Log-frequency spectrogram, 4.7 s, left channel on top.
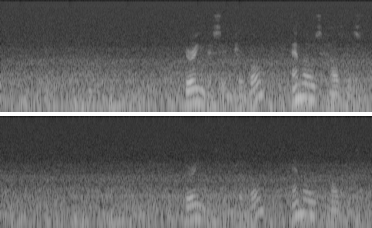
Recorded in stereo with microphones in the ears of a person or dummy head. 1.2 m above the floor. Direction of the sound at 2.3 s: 70° left (ahead or behind).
